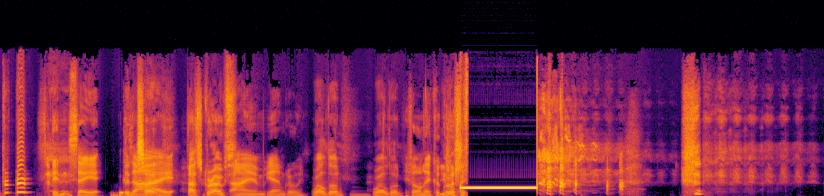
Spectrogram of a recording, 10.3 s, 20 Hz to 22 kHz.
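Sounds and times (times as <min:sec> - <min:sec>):
speech: 0:00.0 - 0:06.1, 0:08.6 - 0:09.0
censor bleep: 0:05.8 - 0:06.8
rhythmic laughter: 0:06.7 - 0:10.3.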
